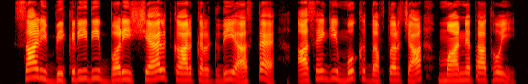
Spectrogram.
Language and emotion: Dogri, happy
